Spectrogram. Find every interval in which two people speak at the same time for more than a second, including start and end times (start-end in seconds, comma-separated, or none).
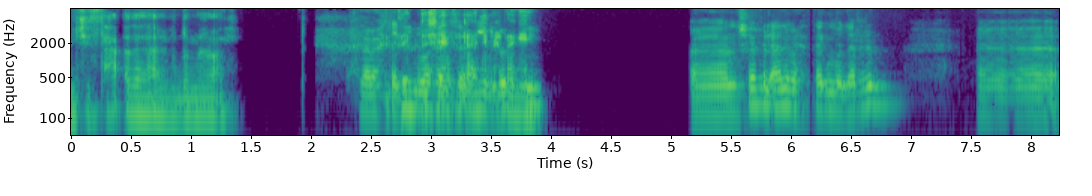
2.6-3.9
